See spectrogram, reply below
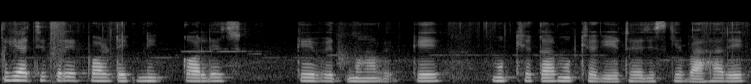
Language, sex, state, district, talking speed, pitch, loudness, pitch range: Hindi, female, Chhattisgarh, Raigarh, 120 wpm, 155 Hz, -25 LUFS, 150-165 Hz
